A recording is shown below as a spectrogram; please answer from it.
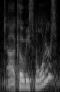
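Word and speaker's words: Cobie Smulders: Kobe Smulders, she will be there.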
